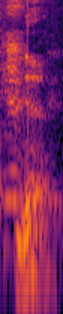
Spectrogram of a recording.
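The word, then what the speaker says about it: nœud: He said, noué. I said, noué, how do you spell that? N-O-E-U-D. Ne.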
